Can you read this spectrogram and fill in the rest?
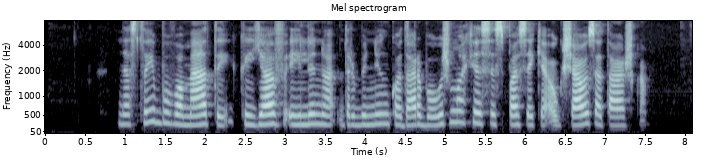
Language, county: Lithuanian, Klaipėda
